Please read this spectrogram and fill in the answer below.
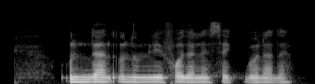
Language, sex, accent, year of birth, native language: Uzbek, male, Jizzax, 2004, Uzbek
